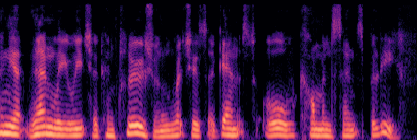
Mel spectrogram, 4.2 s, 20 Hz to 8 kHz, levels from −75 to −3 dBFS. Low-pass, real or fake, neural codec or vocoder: 7.2 kHz; fake; codec, 24 kHz, 3 kbps, HILCodec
